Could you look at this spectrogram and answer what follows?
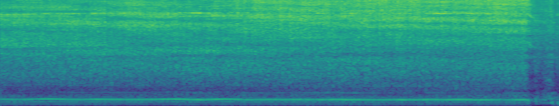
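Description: A tractor engine running loud and steady at high revs, as in a pull. The sound drops away abruptly near the end.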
